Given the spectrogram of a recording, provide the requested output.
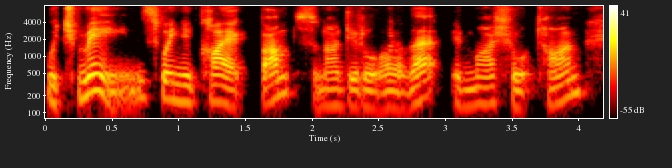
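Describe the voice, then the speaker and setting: In an Australian accent, a woman speaks at a fairly slow pace with very wide pitch swings against a quiet background. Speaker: game reviewer. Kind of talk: scripted narration.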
